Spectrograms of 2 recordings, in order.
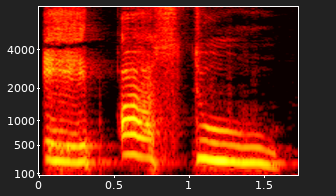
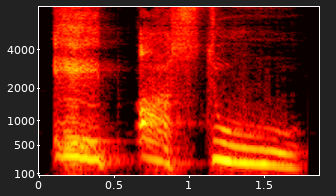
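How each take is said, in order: First: Slow, loud, booming spell chant; incantation. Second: Slow, loud, echoing spell; incantation. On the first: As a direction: intone the spell like a dark mage. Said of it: "sprach der Magier erneut den Schlusssatz". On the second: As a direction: intone the spell into the night. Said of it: "vom Echo tief in die Nacht getragen". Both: A narrator's reading.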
